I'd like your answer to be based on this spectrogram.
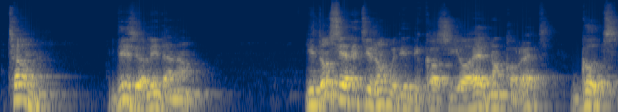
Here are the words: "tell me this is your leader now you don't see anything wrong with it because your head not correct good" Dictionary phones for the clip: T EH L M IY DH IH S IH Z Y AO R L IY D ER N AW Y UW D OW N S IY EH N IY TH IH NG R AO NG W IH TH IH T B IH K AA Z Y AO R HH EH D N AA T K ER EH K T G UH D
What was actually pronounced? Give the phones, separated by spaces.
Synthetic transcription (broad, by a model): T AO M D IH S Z Y AO L IY D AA N AW Y UW D OW N S IY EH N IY T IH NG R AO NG W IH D IH T B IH K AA S Y AO HH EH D N AA T K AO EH K T G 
